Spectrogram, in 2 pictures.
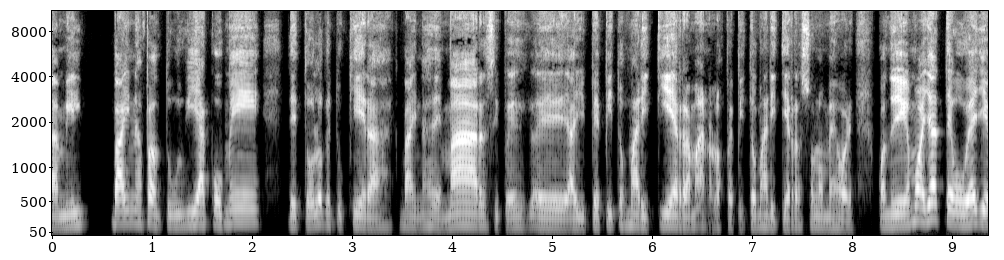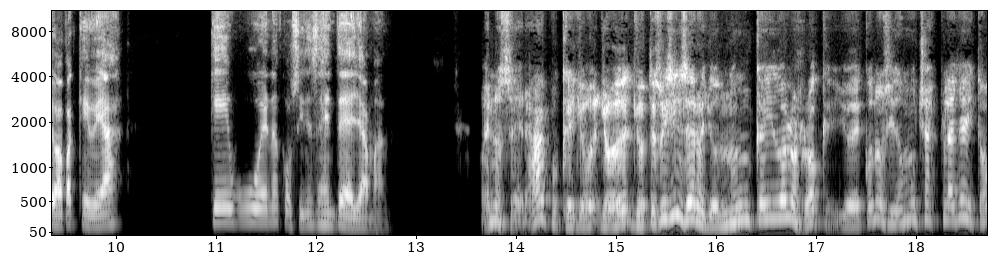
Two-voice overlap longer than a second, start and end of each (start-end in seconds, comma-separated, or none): none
